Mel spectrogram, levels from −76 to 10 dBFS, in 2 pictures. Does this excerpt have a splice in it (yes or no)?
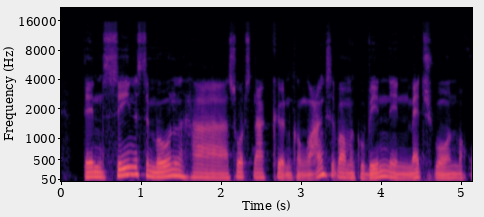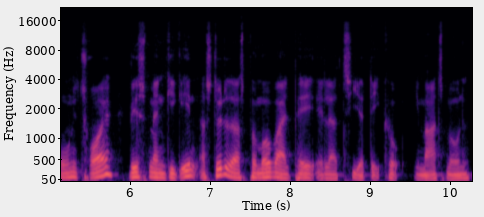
yes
